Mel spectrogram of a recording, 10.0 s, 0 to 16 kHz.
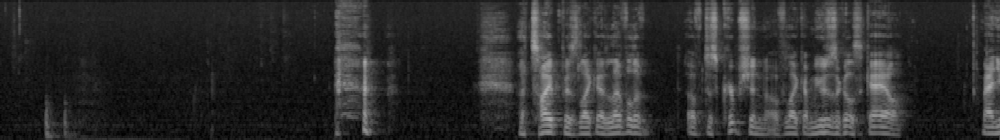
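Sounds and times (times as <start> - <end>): man drawing a breath: 4.8 - 5.2.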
